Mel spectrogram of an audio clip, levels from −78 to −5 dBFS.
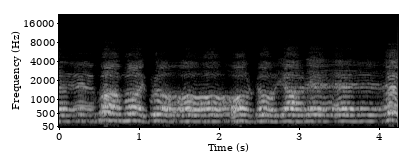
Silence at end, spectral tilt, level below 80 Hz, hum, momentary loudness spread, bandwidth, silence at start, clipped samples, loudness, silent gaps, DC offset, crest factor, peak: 0 s; -5 dB/octave; -78 dBFS; none; 4 LU; 9.4 kHz; 0 s; under 0.1%; -30 LUFS; none; under 0.1%; 14 dB; -16 dBFS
